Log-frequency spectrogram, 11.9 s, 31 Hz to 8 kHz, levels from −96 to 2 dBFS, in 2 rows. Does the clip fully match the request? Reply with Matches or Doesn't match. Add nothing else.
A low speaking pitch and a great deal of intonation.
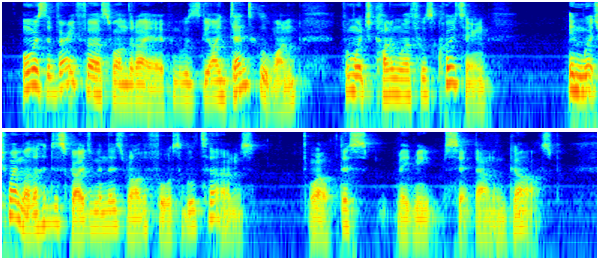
Matches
